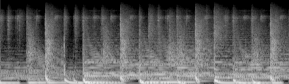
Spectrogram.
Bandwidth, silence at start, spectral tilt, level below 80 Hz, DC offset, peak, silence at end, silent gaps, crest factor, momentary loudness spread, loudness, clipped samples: 15.5 kHz; 0 s; -5.5 dB/octave; -16 dBFS; under 0.1%; 0 dBFS; 0 s; none; 12 dB; 2 LU; -13 LUFS; under 0.1%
